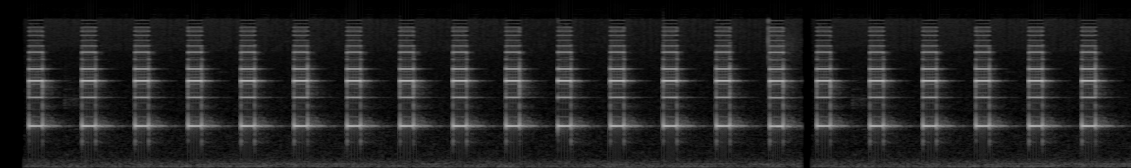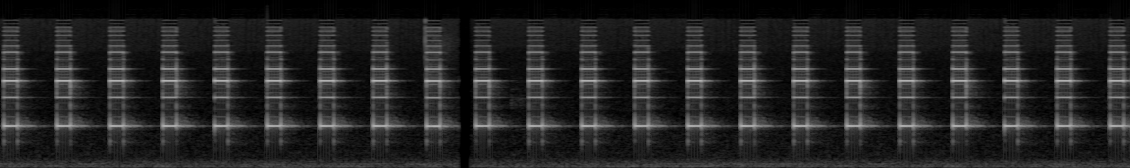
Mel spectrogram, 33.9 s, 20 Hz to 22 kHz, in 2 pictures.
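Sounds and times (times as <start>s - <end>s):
cardiac monitor beeping: 0.4s - 33.9s.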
